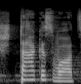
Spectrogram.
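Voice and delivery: high-pitched approving remark; kangaroo voice. Acted. Kangaroo judging the word, high-pitched. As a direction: comment in a squeaky-high register.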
